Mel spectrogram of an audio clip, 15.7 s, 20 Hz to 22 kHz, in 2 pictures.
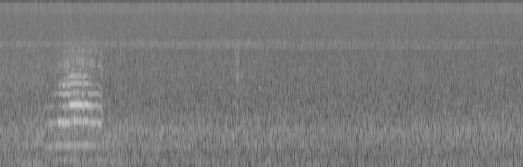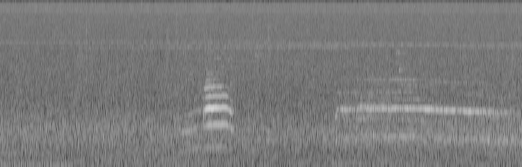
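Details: Domestic cat in the woods, recorded November 1, 2023 on a phone with an external microphone; two short rising-falling meows about ten seconds apart over constant wind noise, then a long drawn-out tonal call near the end.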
